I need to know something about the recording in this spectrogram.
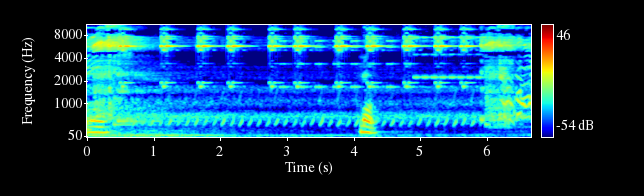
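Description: Short bright coin chimes from a handheld game ring in quick succession.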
